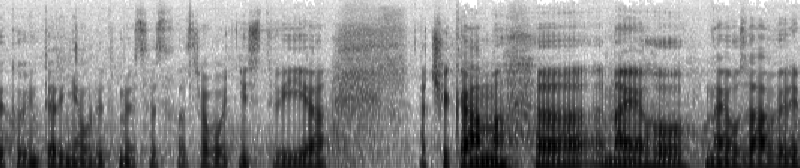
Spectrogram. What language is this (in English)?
Czech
